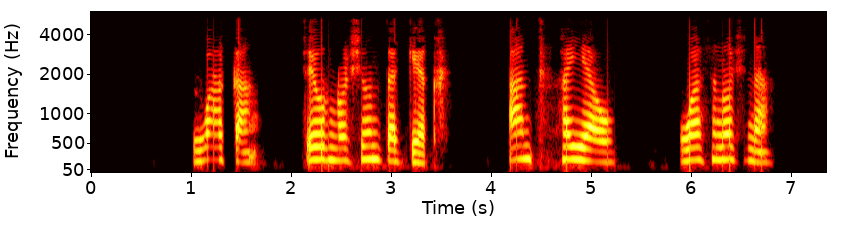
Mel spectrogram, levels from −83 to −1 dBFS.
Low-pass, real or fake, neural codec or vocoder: 5.4 kHz; real; none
